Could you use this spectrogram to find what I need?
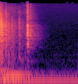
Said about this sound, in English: Rolling plus iron. Please be kind, oh dice.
